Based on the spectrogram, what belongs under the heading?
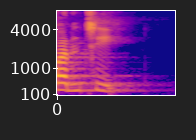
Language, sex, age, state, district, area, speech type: Punjabi, female, 18-30, Punjab, Fatehgarh Sahib, rural, read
